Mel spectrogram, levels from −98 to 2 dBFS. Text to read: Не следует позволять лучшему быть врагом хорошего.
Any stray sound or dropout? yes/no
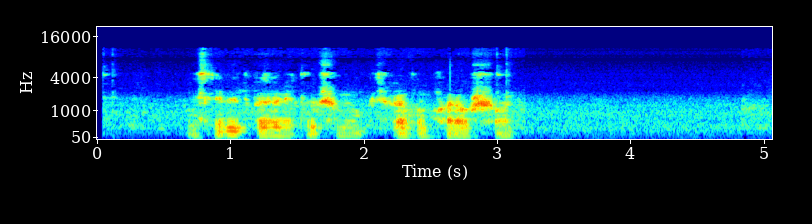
no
